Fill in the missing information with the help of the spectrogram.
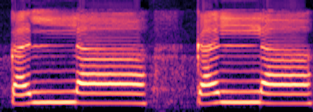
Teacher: کاف کو باریکی سے ادا کرنا ہے، لام کے ساتھ ملانا ہے، لام کے اوپر تشدید ہے، اس کو 2 بار پڑھا جائے گا، اور ساتھ میں الف خالی، پچھلے حرف کے پر زبر، الف مدہ کا قاعدہ بھی ہوگا، 1 الف کے برابر کھینچیں گے۔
